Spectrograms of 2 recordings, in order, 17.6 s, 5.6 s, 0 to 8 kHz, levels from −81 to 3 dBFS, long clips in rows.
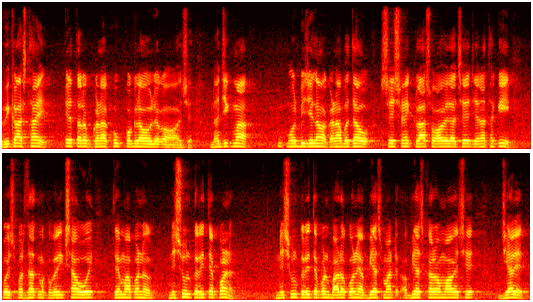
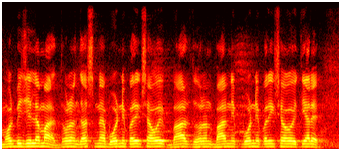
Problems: background conversations at intervals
